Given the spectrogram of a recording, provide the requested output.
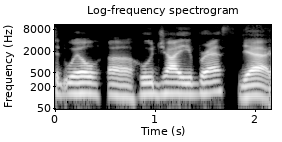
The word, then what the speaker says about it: Ujjayi: And I started doing that, and I learned about the, how do you pronounce it, Will? Ujjayi breath. Yeah, Ujjayi.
